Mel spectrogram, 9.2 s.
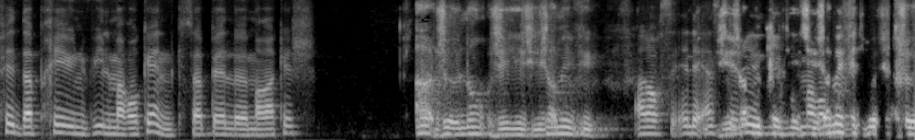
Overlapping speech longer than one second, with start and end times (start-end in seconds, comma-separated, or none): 6.9-8.6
